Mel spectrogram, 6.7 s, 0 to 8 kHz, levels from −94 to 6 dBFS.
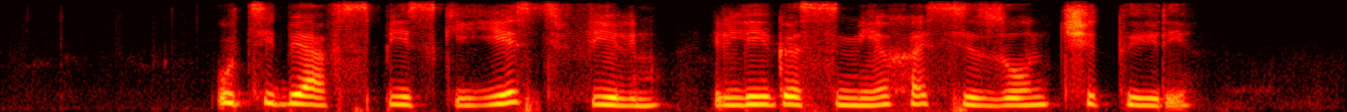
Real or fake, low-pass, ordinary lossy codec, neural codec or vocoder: fake; 7.2 kHz; Opus, 32 kbps; codec, 16 kHz, 0.8 kbps, ZipCodec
